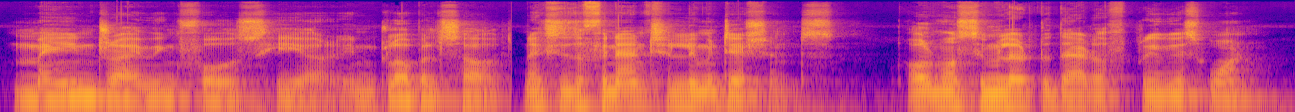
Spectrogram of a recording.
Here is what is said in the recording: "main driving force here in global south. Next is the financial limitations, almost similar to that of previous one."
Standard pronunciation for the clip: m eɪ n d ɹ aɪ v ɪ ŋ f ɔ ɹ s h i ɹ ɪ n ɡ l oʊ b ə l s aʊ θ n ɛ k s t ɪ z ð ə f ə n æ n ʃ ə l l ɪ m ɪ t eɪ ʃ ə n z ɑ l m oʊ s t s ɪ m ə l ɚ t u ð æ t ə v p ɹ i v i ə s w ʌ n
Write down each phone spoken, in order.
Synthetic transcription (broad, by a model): m eɪ n d ɹ aɪ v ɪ ŋ f ɔ ɹ s h i ɹ ɪ n ɡ l oʊ b ə l s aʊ t n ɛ k s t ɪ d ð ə f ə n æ n ʃ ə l l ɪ m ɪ t eɪ ʃ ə n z ɑ l m oʊ s t s ɪ m ə l ɚ t u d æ t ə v p ɹ i v i ə s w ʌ n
